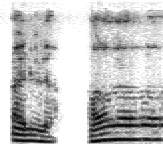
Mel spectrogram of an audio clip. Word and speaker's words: ألهاكم: ألهاكم التكاثر. এখানে হাটা গলার শুরু থেকে উচ্চারণ হয়, আমরা সবাই জানি, একদম এই গলার এখান থেকে একদম গলার শুরু যে নরম মাংস।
